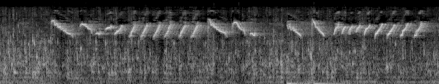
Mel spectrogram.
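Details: Lure song of a wild white-eye, continuous 'nembak wit wit wit' style said to make rival white-eyes angry and respond: two bursts, each opening with a falling whistle and running into rapid, evenly spaced high chirps.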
